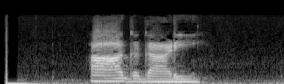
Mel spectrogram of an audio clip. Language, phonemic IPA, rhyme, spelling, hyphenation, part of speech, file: Gujarati, /ˈɑɡ.ɡɑ.ɽi/, -i, આગગાડી, આગ‧ગા‧ડી, noun, Gu-આગગાડી.ogg
- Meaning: railway train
